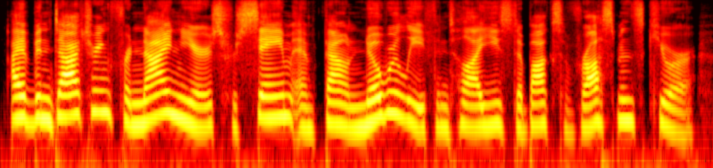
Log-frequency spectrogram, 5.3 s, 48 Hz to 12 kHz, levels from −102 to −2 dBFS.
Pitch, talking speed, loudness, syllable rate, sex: 215 Hz, 235 wpm, -22 LUFS, 5.2 syllables/s, female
